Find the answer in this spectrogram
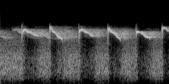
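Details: Caged oriental white-eye giving a short run of six high, thin chirps, each sliding downward, spaced roughly a quarter-second apart with no other sounds.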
